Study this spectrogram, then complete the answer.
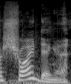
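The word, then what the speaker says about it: Schrödinger: Shroydinger. Is that even how you say his name? Schroydinger.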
